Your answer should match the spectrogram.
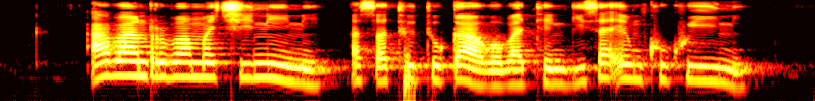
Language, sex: South Ndebele, male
